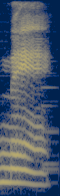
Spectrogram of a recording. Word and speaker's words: 乜: 咩，粵語讀咩，咩姓。咁當粵語表示什麼嘅時候就讀乜，譬如平時講嘅乜嘢乜春啊，所以讀音唔同，意思都唔同嘅，要區分開啦。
